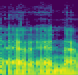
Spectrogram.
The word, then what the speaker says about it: RNA: interacting Erna atau Hai nih saya membacanya campuran dalam Loket Indonesia dan Inggris dana Erna saya baca Erna bukan art Ya udah mudah-mudahan saudara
